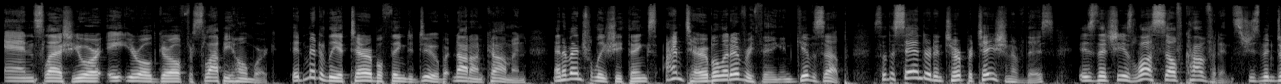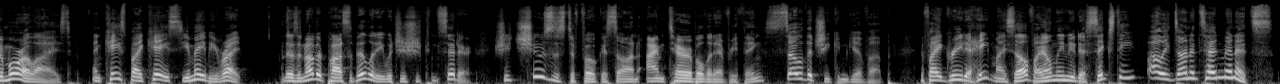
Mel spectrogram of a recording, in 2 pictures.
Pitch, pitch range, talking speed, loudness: 155 Hz, 135-205 Hz, 210 wpm, -19 LUFS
